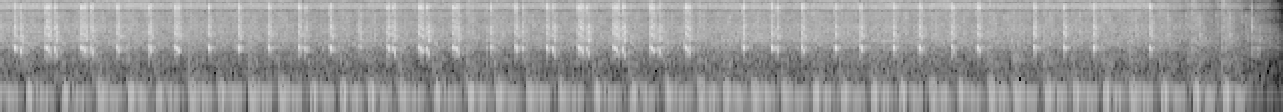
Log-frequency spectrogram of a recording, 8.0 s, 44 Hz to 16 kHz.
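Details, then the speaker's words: 1983 Honda V45 Sabre VF750S, battery now charged, starter solenoid jumped directly: starter spins it over and it catches straight away, holding an even beat; starter and engine fine, so dirty starter button contacts are suspected. "okay well she definitely works so we're going to do this I'm going to get her to warm up and get her running"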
